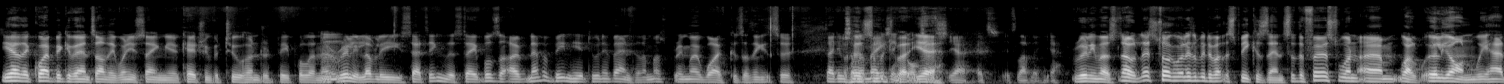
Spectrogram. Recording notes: reports direct from STC's annual Innovation and Growth Conference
